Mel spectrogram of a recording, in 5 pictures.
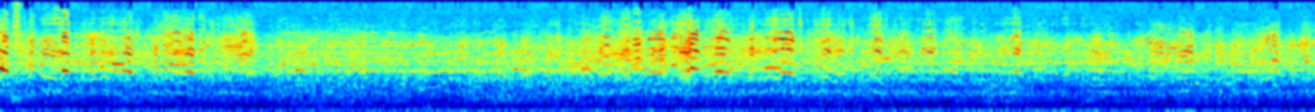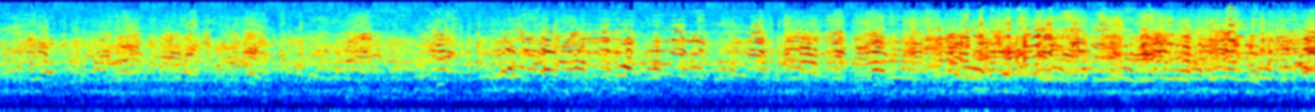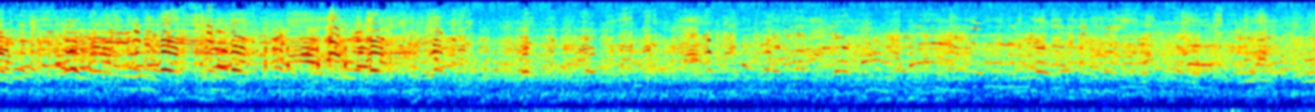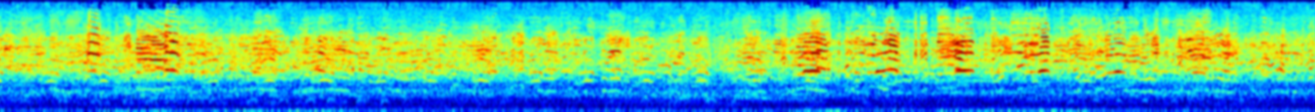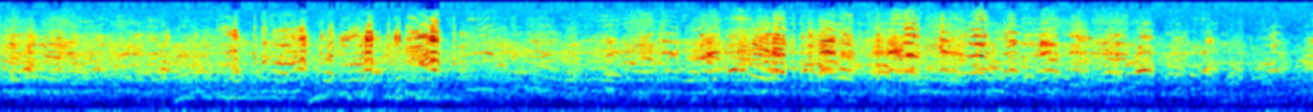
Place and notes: Bempton, UK - Kittiwake soundscape ...
Kittiwake soundscape ... RSPB Bempton Cliffs ... kittiwake calls and flight calls ... gannet and guillemot calls ... lavalier mics on T bar on the end of a fishing landing net pole ... warm ... sunny morning ...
